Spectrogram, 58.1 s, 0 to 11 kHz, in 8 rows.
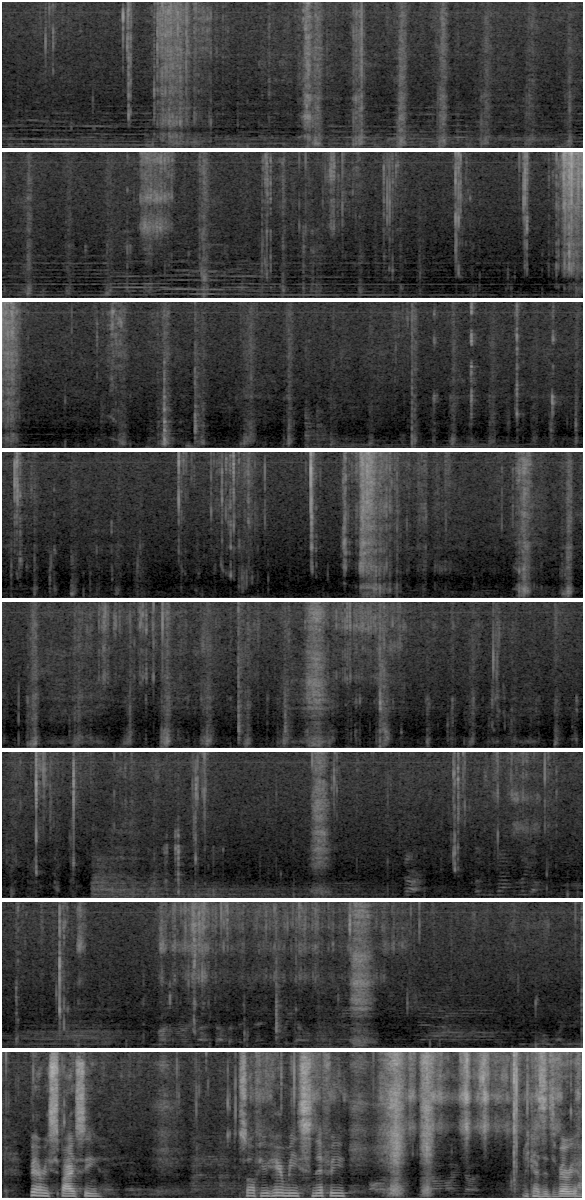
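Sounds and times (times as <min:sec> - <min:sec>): crunchy biting and chewing: 0:01.5 - 0:08.8, 0:12.9 - 0:27.4, 0:28.1 - 0:41.2, 0:42.9 - 0:48.7.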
